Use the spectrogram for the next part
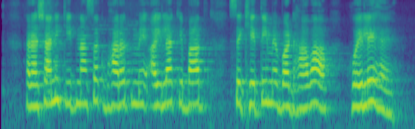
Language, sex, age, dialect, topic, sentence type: Magahi, female, 36-40, Southern, agriculture, statement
